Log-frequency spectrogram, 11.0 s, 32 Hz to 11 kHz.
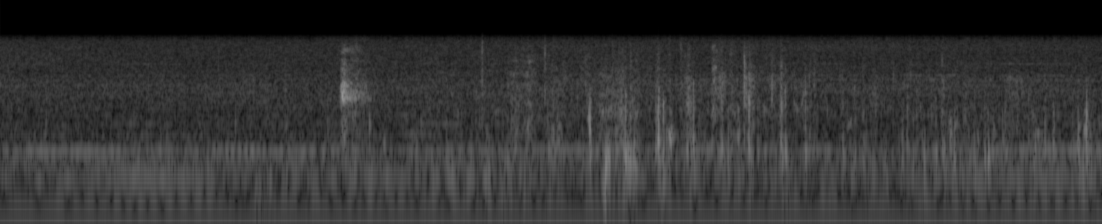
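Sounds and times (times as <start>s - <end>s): horse hoofbeats on dirt: 3.4s - 11.0s.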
